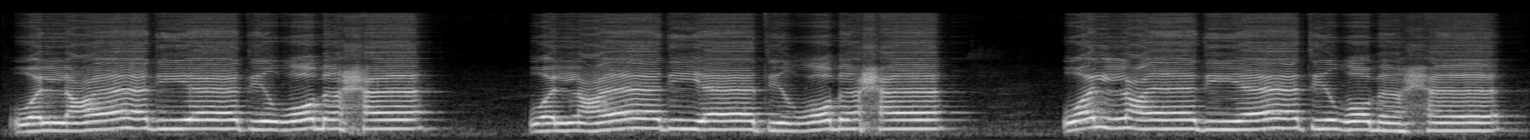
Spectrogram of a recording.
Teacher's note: واو کو لام سے ملائیں گے، عین پہ کھڑا زبر ہے، ایک الف کے برابر کھینچ کے پڑھیں گے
